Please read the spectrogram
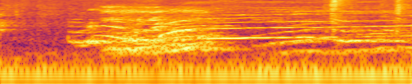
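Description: Several young children's high voices at once, wordless and overlapping, with one drawn-out high note in the second half.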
